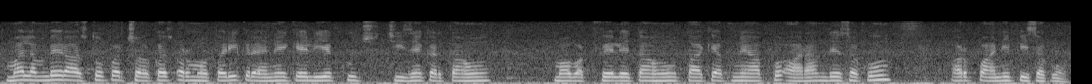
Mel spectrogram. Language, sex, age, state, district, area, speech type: Urdu, male, 18-30, Maharashtra, Nashik, urban, spontaneous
